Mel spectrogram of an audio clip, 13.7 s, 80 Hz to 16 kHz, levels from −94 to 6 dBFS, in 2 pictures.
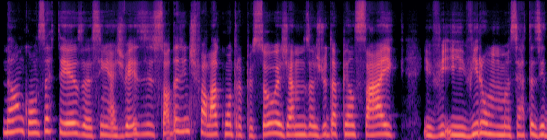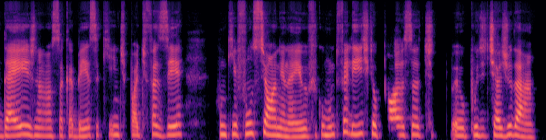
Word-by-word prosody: Não, 300 +3 0
com 275 0 0
certeza, 265 -6 +1
assim, 220 +2 -3
às 200 - -2
vezes 235 +1 -2
só - - -1
da 315 +3 -1
gente 315 0 -4
falar 245 -3 +2
com 250 0 -4
outra 230 -2 -3
pessoa 235 +6 0
já 225 0 +1
nos 230 0 -2
ajuda 230 +2 -1
a - - -4
pensar 235 -1 +3
e 230 -1 -1 0.3
e 215 - -2
vi 215 +4 -2 0.2
e - - -1
vira 260 +7 +1
umas 225 -4 -1
certas 225 0 -3
ideias 210 +1 +4
na 205 -1 -2
nossa 200 +1 -5
cabeça 200 +3 -3
que - - -14
a - - -4
gente 220 -1 -4
pode - - -4
fazer 230 0 +1 0.4
com 235 -1 +2
que 240 +2 -2
funcione, 235 -4 +3
né, 175 0 +1
e - - +3
eu 190 +1 +1
fico 220 +3 -6
muito 225 +2 -1
feliz 260 -3 +1
que - - -2
eu 240 - +3
possa 220 +1 +1
te 210 +1 -8 0.2
eu 200 - 0
pude 205 0 -3
te 210 +2 +2
ajudar. 200 -5 +3
230 Hz, 225 wpm, -23 LUFS, 210-245 Hz, 0.4 s, ideias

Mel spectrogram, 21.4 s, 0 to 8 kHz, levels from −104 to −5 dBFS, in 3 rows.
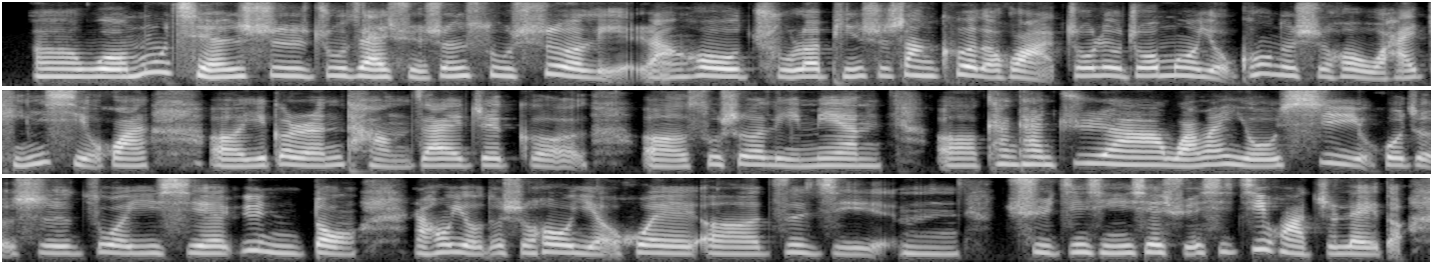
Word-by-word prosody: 呃， 240 0 +1
我 235 0 +6
目 340 +10 -1
前 240 -8 +6
是 250 -1 +2
住 255 +3 -2
在 240 -2 +6
学 220 -2 -2
生 250 +5 0
宿 265 0 -2
舍 255 0 +3
里， 405 - -5
然 230 - -1
后 245 -1 +4
除 220 0 -3
了 235 +1 +4
平 235 +1 -5
时 255 0 -2
上 260 0 +2
课 290 +1 +4
的 215 -4 0
话， 215 - +3
周 260 0 0
六 265 0 +1
周 255 +2 +1
末 265 -1 -1
有 220 - -3
空 310 +3 -6
的 270 -3 -2
时 235 -1 0
候， 230 0 -1
我 185 - -2
还 210 - -1
挺 230 +2 -7
喜 260 -8 +5
欢， 210 +1 0 0.3
呃， 195 -1 0
一 210 +2 -1
个 245 +2 -1
人 215 0 0
躺 195 -6 -5
在 210 +1 +2
这 210 +1 -2
个， 200 -2 -8 0.3
呃， 190 -1 -1
宿 240 +6 -4
舍 240 +1 0
里 215 -4 -6
面， 205 0 -2 0.3
呃， 210 0 -4
看 250 +4 -5
看 245 0 -1
剧 275 +3 -3
啊， 230 -3 +3
玩 205 -2 +2
玩 240 +1 -2
游 200 -2 -2
戏， 255 -2 +4
或 225 - -3
者 220 - -6
是 220 -2 0
做 230 +2 -3
一 220 +1 -7
些 215 0 +3
运 250 -8 -5
动， 205 -3 +1 0.3
然 - - -3
后 245 - -1
有 230 -4 -1
的 210 +3 -9
时 225 0 -2
候 245 0 +1
也 205 -3 -4
会， 225 -4 -1
呃， 205 -2 -4
自 230 +4 -4
己， 195 -2 -3
嗯， 200 -3 -13 0.2
去 240 -2 -1
进 245 +4 -4
行 225 -2 -2
一 225 - -4
些 240 +1 +3
学 210 -1 -3
习 250 +2 +1
计 330 +7 +2
划 235 -7 +2
之 205 - -5
类 200 -2 0
的。 - - -8
230 Hz, 250 characters per minute, -22 LUFS, 210-250 Hz, 0.3 s, 我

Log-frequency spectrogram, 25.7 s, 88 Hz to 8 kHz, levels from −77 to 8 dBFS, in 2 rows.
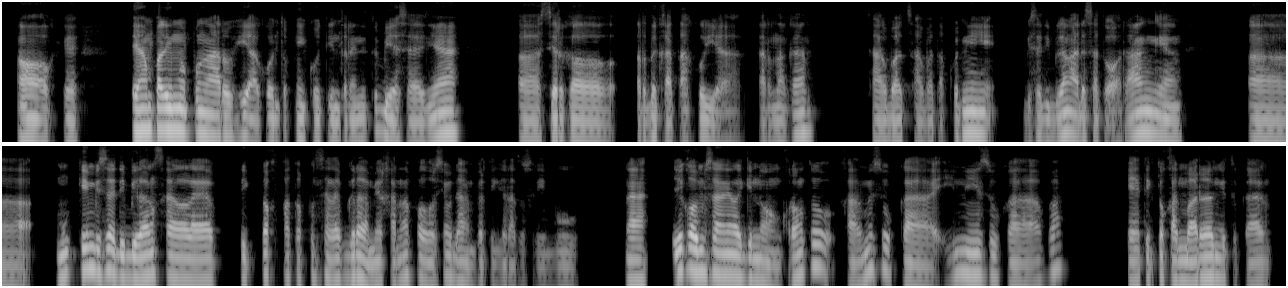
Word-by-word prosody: Oh, 95 -1 +5
oke. 90 +1 -5 0.5
Yang 130 0 +7
paling 130 0 +9
mempengaruhi 110 -4 +3
aku 95 +2 -1
untuk 95 +1 -10
ngikutin 95 -1 -3
tren 90 0 -3
itu 95 +7 -10
biasanya, 95 +3 +2 0.6
eee, 90 -1 0
sirkel 90 -2 +1 0.2
terdekat - - -3
aku 85 +3 -2
ya. 80 -3 -5 0.2
Karena 90 +1 -6
kan, 115 +3 -3 0.5
sahabat-sahabat 90 -1 -4
aku - - -9
nih 115 -2 +2 0.2
bisa 105 - -9
dibilang 100 +4 0
ada 100 -4 +1
1 - - -4
orang 110 +5 +1
yang, 95 -3 +1 0.7
eee, 90 -2 -2 0.3
mungkin 125 +5 +1
bisa 140 -1 +4
dibilang 115 +1 +4
seleb 110 -3 +3 0.2
TikTok 125 +3 -4
ataupun 115 0 -9
selebgram 110 +1 +1
ya, 100 - -1
karena 100 +4 -5
followers-nya 100 +2 -3
sudah 100 - -1
hampir 90 - -9
300.000. 90 -2 -13 0.5
Nah, 105 -1 +3 0.2
jadi 140 +4 +4
kalau 150 -2 +8
misalnya 130 -2 +3
lagi 115 -1 +2
nongkrong 100 +5 -2
tuh 170 +1 0 0.2
kami 95 +8 -3
suka, 100 - -2
ini, 125 +4 -1
suka, 95 -5 -5
apa, 145 +6 -7 0.7
ya 100 - +1
TikTok-an 100 0 -2
bareng 110 +3 +3
gitu - - -15
kan. 95 +1 -4
100 Hz, 135 wpm, -22 LUFS, 90-115 Hz, 0.7 s, paling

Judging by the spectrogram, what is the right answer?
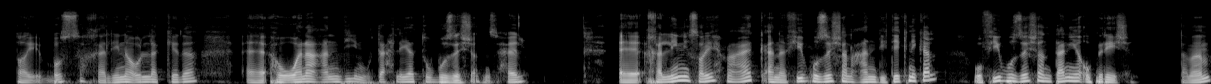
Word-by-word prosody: طيب 95 -6 -6
بُص 120 +7 -5
خلّيني 105 -1 -2
أقول 115 +2 0
لك 115 0 -4
كده 125 +7 -3 0.5
آآ 95 -1 -1
هو 105 +1 +4
أنا 130 +2 +4
عندي 120 +2 -2
متاح 110 +2 -7
ليّا 120 +1 +1
two - - -1
positions، 95 -4 -1
حلو؟ 110 +4 -1 1.0
آآ 100 -1 +3
خلّيني 140 +13 +4
صريح 155 +1 0
معاك 145 +9 0
أنا 110 -3 +2
في 145 +8 +1
position 140 -1 +2
عندي 110 -2 0
technical 175 - +2 0.4
وفي 120 - +2
position 155 -1 +2
تانية 155 +4 +4
operation، 110 -4 0 0.5
تمام؟ 100 - 0
115 Hz, 145 wpm, -21 LUFS, 105-140 Hz, 1.0 s, هو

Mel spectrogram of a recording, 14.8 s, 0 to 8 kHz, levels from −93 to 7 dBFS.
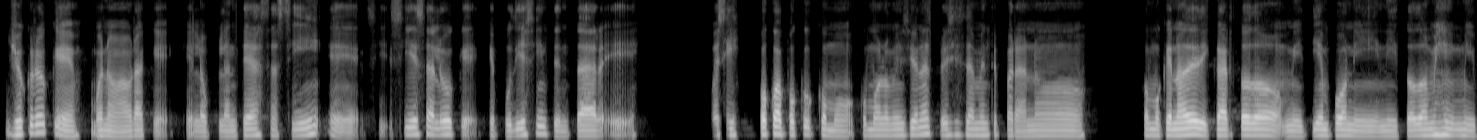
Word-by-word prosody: Yo 140 +1 +1
creo 175 +3 +1
que, 115 -6 +1
bueno, 115 0 0
ahora 105 +3 0
que - - -11
que - - -7
lo 105 -1 -2
planteas 110 +5 -3
así, 125 +6 -2
eh, 90 -9 -4
sí, - - -20
sí 145 0 -2
es 145 0 -1
algo 140 -1 +3
que 145 - -8
que 120 - -7
pudiese 125 +7 -3
intentar, 115 -5 0
eh, - - -7 0.7
pues, 125 +2 -8
sí, 135 -1 -5 0.2
poco 150 +1 +5
a 150 - +4
poco, 140 -1 -2
como 115 -6 -3
como 120 +1 -3
lo 120 0 0
mencionas, 140 +5 0
precisamente 130 -2 -3
para 115 -5 -4
no 115 0 -2 0.5
como 125 -1 -1
que 130 - +4
no 125 +1 +6
dedicar 130 -3 +6
todo 125 -2 +4
mi 110 -1 -1
tiempo 125 +2 +2
ni 105 -3 -1
ni 110 0 -2
todo 120 +3 +2
mi 130 0 +2
mi 120 -1 -1
125 Hz, 180 wpm, -22 LUFS, 115-135 Hz, 0.7 s, no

